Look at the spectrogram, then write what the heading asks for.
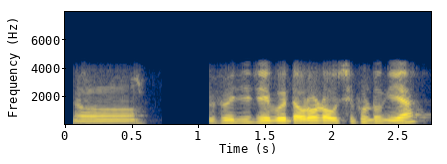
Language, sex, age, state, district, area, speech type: Bodo, male, 30-45, Assam, Chirang, rural, conversation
